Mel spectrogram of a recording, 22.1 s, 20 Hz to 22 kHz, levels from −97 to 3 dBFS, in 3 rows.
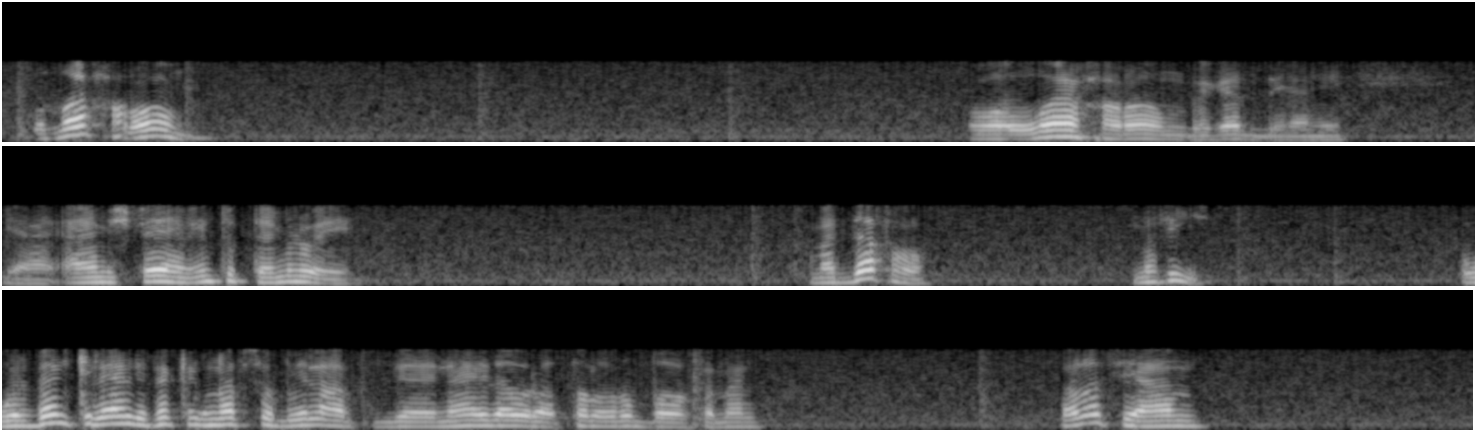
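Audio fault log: throughout: iLBC codec. The speech is band-limited with nothing above 4 kHz, and it has a plainly audible rough, synthetic texture. Each frame's excitation is coded independently, and the roughness fits 30 ms frames at around 13.33 kbps.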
